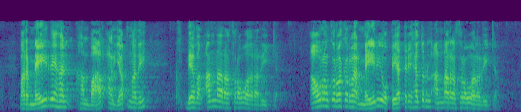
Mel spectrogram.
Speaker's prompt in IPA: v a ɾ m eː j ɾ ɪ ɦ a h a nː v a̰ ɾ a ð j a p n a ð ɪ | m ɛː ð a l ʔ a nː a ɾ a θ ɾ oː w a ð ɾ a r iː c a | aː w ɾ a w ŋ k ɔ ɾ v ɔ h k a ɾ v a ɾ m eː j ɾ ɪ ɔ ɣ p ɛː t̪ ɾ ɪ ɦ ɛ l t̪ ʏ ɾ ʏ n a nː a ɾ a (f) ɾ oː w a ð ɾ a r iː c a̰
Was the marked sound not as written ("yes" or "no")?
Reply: yes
